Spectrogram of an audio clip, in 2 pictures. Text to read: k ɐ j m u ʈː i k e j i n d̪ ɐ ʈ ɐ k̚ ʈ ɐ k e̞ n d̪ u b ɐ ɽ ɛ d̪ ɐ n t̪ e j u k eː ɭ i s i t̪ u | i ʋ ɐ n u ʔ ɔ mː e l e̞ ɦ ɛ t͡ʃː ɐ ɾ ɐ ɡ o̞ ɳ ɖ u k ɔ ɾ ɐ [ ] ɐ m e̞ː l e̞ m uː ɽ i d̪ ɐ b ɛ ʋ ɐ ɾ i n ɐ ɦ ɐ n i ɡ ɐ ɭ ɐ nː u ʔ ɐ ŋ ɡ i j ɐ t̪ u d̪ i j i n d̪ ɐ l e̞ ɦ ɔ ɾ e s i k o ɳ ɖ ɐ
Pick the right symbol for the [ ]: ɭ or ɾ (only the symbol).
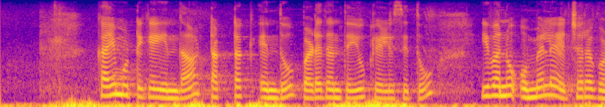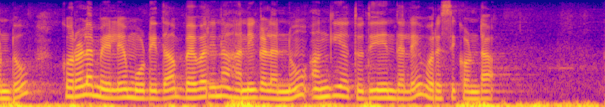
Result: ɭ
